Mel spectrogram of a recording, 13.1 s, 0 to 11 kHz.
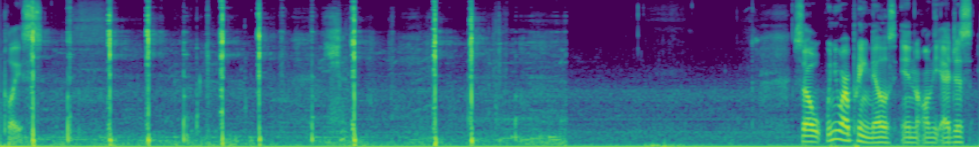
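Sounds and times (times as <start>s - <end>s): hammer striking metal: 0.0s - 6.6s.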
